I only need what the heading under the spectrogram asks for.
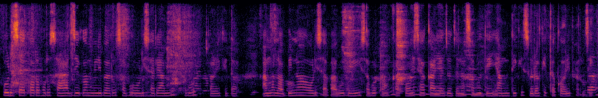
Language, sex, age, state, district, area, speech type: Odia, female, 30-45, Odisha, Ganjam, urban, spontaneous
